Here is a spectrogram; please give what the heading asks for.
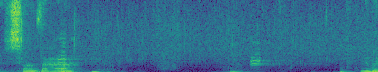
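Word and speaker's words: slàinte mhath: I believe it's pronounced Slan Vahar.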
